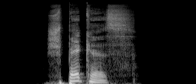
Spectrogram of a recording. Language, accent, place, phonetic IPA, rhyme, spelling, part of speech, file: German, Germany, Berlin, [ˈʃpɛkəs], -ɛkəs, Speckes, noun, De-Speckes.ogg
- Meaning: genitive singular of Speck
